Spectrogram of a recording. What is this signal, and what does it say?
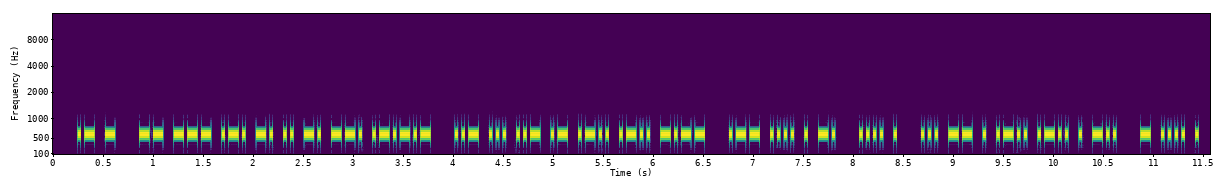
Morse code, heard as a keyed tone, about 34 wpm, 600 Hz. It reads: AT MORNING. USUALLY WHEN HE SMELLED THE
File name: the old man and the sea / the old man and the sea 1 35wpm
